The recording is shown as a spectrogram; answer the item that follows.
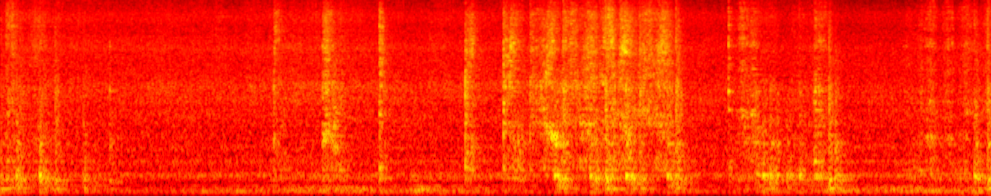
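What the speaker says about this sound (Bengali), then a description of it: "তো এখন মশলাগুলো ভালো করে মিশিয়ে নিব।" Spices get stirred into cooked noodles in a pan, a utensil scraping and clicking in uneven strokes under a soft sizzle, close and moderately quiet, with no one speaking.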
